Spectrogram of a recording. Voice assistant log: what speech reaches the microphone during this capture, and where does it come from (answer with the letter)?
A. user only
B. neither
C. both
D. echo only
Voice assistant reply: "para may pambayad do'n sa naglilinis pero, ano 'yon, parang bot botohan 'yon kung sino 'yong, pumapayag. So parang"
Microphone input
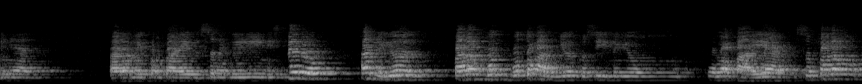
D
